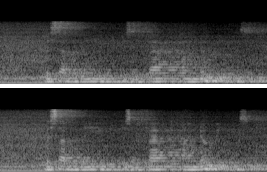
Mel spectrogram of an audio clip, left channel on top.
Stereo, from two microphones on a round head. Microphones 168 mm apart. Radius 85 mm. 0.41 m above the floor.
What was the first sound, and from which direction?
A man speaking, 45° right (ahead or behind).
